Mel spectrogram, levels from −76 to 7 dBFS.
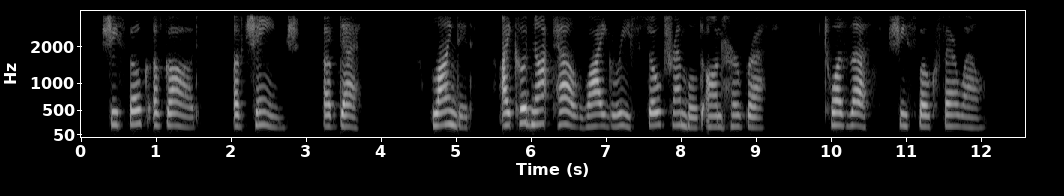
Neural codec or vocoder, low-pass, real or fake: codec, 16 kHz, 2 kbps, X-Codec, WavLM features, trained on Multilingual LibriSpeech; 3.6 kHz; fake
